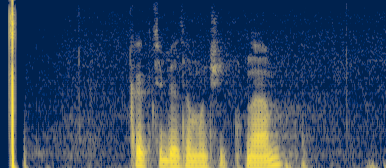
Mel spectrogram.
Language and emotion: Russian, neutral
